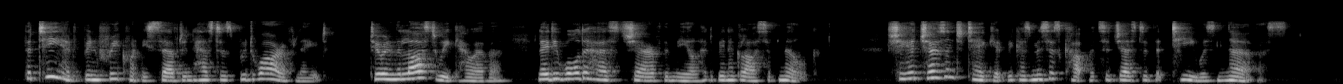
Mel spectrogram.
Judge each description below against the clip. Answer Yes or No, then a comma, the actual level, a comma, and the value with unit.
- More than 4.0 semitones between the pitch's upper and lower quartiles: Yes, average, 5.2 semitones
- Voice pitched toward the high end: Yes, high, 200 Hz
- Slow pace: No, average, 190 wpm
